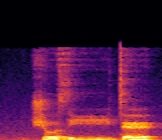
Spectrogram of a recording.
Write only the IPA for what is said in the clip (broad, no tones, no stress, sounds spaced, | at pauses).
t͡ʃ ɤ z iː t ɛ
